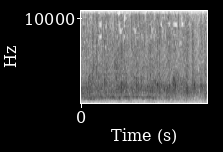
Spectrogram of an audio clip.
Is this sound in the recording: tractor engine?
no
